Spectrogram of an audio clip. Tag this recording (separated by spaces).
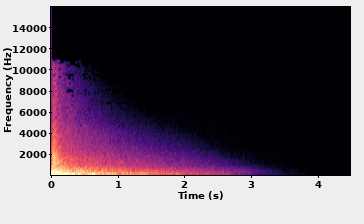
percussive metal hit drum industrial field-recording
